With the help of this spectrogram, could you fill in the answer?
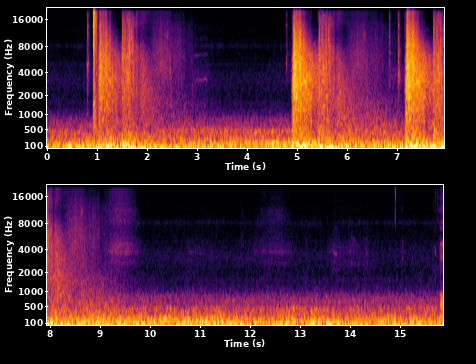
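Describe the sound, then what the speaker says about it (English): Enemy miniguns fire in the space game Empyrion, three loud bursts of rapid gunfire standing out over a steady low rumble of ambient noise, each burst a second or two long and fading off. "Minigun guys shooting at me."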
